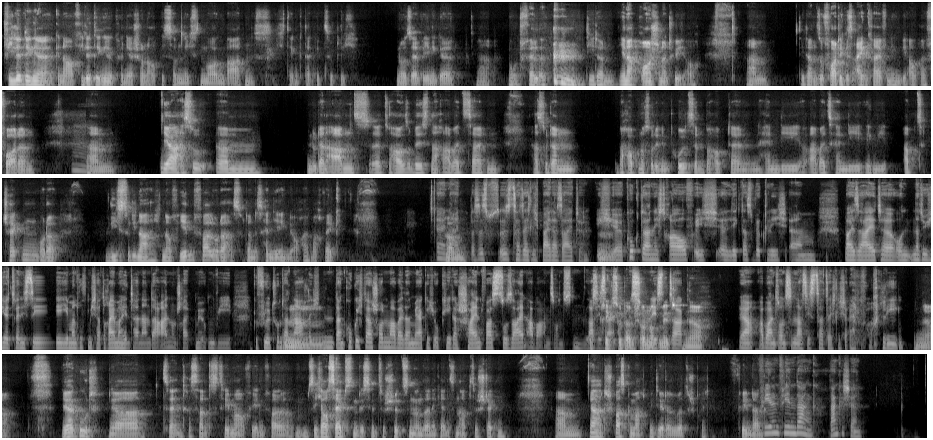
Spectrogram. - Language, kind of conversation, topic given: German, podcast, Wie gehst du mit Nachrichten außerhalb der Arbeitszeit um?
- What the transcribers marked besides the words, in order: other background noise; throat clearing; laughing while speaking: "einfach liegen"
